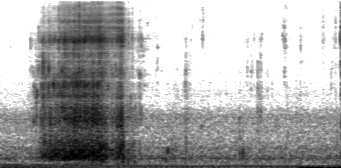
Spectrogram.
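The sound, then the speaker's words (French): A loud, wet slurp of orange-mango flavored sparkling water swished in the mouth for about a second, then faint crackling fizz and small wet clicks, with no talking. “En fait, c'est une boisson, c'est une, eau, gazeuse avec du, une faveur, une flavor, comme on dit.”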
